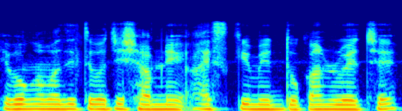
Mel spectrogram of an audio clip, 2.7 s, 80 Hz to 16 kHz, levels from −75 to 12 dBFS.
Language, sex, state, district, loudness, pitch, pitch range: Bengali, male, West Bengal, Cooch Behar, -13 LUFS, 155 Hz, 145-155 Hz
